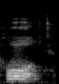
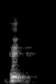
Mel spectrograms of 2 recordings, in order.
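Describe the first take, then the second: First: The word rhymes with short. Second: The word rhymes with boot. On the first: The speaker calls it wrong. "We don't want to pronounce it Hort" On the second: The speaker calls it right. "it's Hoot, right?"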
